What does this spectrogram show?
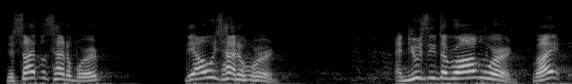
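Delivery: loud, high, indignant sermon delivery; full-force preaching. Real, not acted. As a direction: drive it at the congregation, loud and high.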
